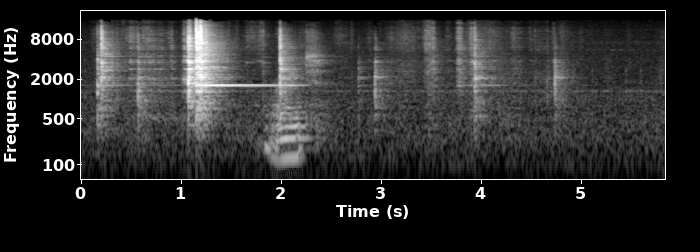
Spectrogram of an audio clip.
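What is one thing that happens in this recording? Metal pieces clink and scrape against each other.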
